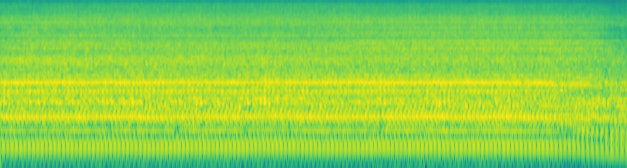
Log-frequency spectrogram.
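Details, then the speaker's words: Poulan lawn tractor with a Briggs & Stratton engine after its rattling muffler was replaced, run briefly early on. A steady, even petrol thump with no rattle or ticking; it runs normally. "Sounds great. Sounds really good."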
